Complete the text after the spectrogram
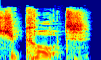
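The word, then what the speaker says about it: Chekote: Well, later on, it is pronounced Chakote instead of Chakotay.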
